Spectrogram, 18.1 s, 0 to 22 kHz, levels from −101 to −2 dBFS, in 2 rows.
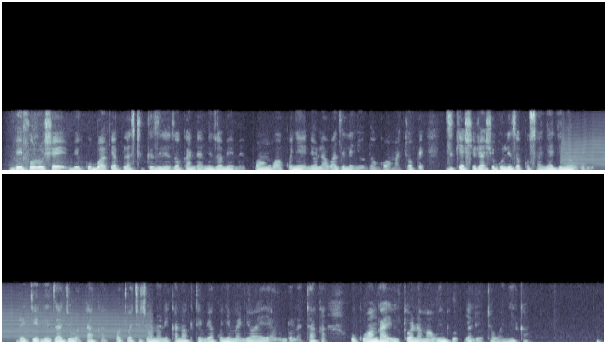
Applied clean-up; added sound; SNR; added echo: none; Trumpet; 16 dB; none.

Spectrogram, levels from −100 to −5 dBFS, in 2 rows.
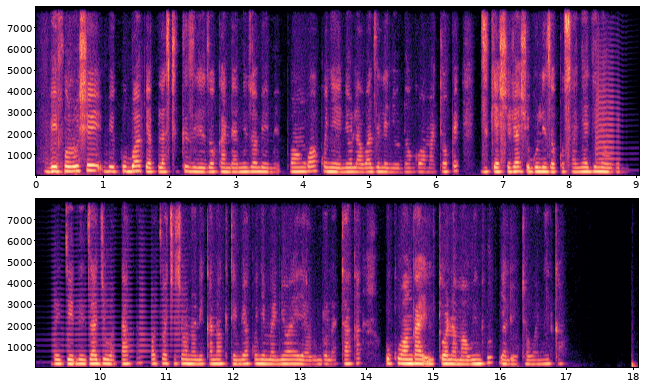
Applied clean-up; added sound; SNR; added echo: neural mask model RNNoise.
